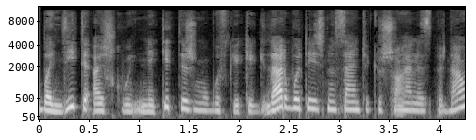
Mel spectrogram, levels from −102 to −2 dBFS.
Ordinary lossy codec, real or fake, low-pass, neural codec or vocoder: AAC, 32 kbps; fake; 10.8 kHz; codec, 24 kHz, 0.9 kbps, WavTokenizer, small release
